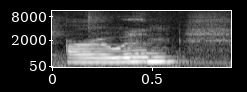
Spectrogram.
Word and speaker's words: Mehron: It's a company called Mehron, I believe is how you pronounce it. It's Mehron. And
